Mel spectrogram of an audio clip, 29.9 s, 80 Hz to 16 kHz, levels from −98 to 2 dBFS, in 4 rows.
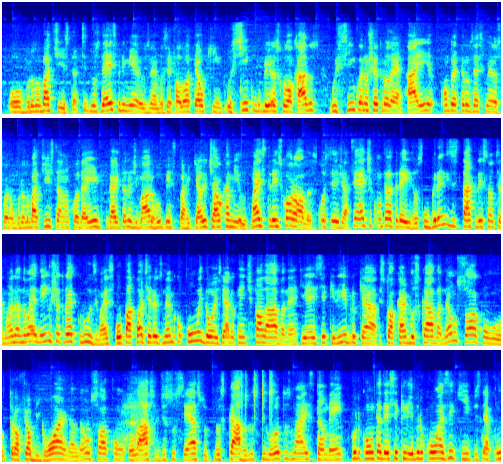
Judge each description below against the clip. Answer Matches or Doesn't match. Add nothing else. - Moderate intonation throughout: Matches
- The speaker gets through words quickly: Matches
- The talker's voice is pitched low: Doesn't match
